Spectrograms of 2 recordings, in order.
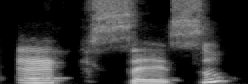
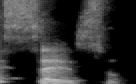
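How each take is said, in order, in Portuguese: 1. O x é pronunciado como ks. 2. O x não é pronunciado, soa só como s.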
